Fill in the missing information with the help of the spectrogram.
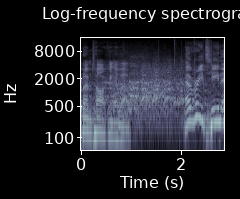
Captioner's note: audience laughing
